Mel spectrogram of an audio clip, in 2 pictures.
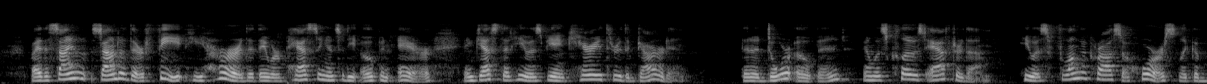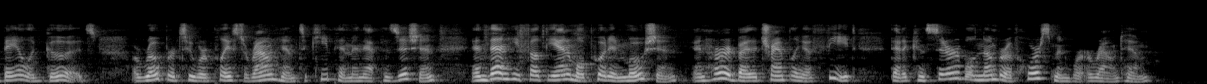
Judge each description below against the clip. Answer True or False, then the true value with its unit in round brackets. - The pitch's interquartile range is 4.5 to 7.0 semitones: True (4.9 semitones)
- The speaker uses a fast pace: True (210 wpm)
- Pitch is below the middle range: False (185 Hz)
